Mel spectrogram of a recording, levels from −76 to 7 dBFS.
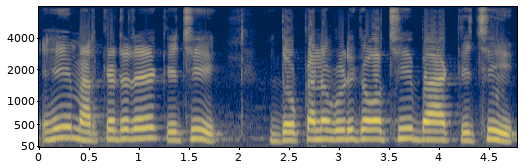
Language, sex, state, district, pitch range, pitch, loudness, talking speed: Odia, male, Odisha, Nuapada, 175-200 Hz, 195 Hz, -10 LUFS, 100 wpm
